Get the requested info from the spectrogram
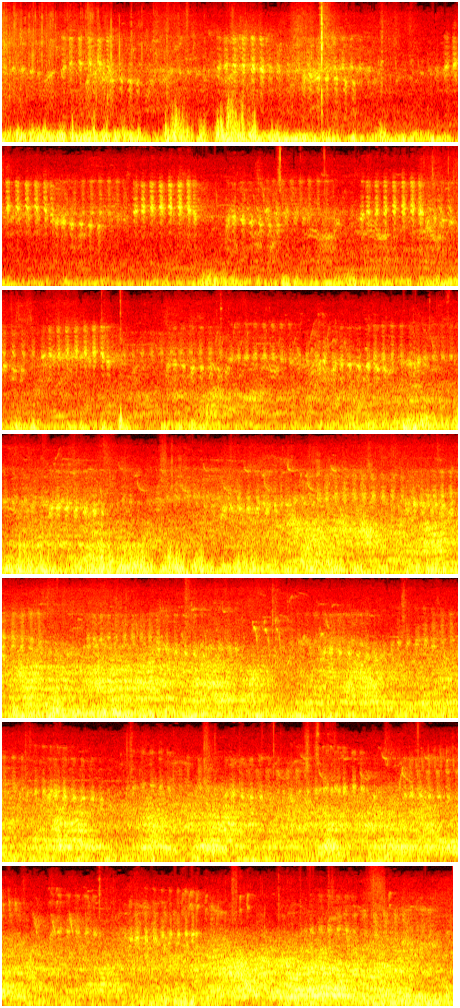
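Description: Animal calls: short high calls about once a second at first, then a denser, lower chorus from about halfway through, over a steady low rumble.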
